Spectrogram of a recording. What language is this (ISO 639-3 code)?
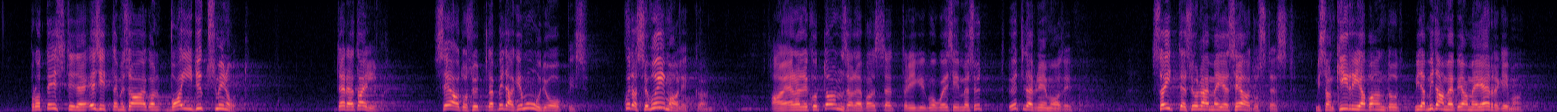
est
